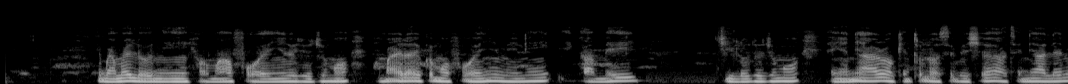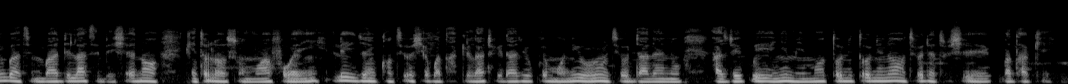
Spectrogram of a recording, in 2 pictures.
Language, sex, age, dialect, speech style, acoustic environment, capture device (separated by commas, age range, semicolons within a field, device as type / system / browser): Yoruba, male, 25-34, Nigeria - Nigerian Standard, excited, nature, mobile / Linux / Chrome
